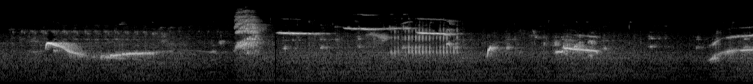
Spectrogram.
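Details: Starling song, recorded close up: slurred whistled notes mixed with harsh, scratchy bursts and short squawks, delivered in separate phrases with brief quiet gaps between them.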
